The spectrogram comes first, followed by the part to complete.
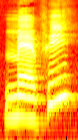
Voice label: sirviente, Otomí, mujer; INALI

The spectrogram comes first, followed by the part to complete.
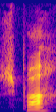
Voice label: águila, Cucapá; Animales

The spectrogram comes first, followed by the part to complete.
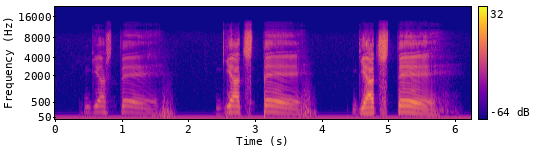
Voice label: Zapoteco Albarradas, santo domingo albarradas; INALI; enfermedades; sarampión

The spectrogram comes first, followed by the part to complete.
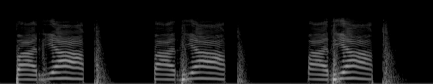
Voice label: enredo, Zapoteco, san miguel albarradas; objetos inanimados

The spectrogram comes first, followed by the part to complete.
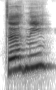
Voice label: llamar, Otomí, mujer; Habla; INALI

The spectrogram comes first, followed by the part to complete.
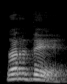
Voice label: bracero, Zapoteco, Asunción Ocotlan; Objetos; INALI

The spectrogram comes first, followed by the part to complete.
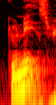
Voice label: "bendecir", Mixe, hombre; Religión

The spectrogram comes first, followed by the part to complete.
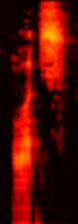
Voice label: "montaña", Mam; INAH; INALI

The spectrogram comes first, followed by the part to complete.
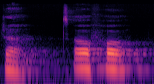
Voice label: llamarse, Otomí, hombre; Habla; INALI

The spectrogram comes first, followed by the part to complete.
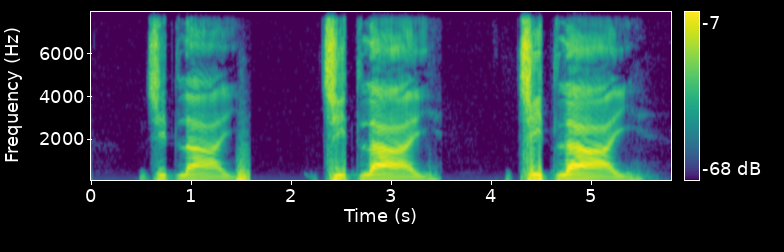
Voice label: diente, Zapoteco, santo domingo albarradas; cuerpo; INALI

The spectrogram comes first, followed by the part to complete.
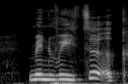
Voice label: Mixe, Mujer; velo; Ropa; INALI

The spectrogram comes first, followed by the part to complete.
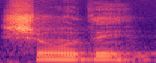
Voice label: "mañana", Otomí, hombre; Tiempo; Vocabulary; INALI

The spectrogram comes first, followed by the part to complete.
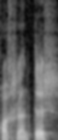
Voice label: "potrillo", Cucapá

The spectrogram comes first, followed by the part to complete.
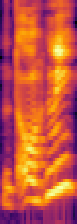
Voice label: pluma, Otomí, mujer; Habla; INALI

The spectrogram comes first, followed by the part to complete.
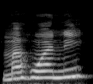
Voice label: verdadero, Otomí, mujer; Emociones; INALI

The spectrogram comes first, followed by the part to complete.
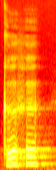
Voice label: entrar, Otomí, hombre; Movimiento; INALI

